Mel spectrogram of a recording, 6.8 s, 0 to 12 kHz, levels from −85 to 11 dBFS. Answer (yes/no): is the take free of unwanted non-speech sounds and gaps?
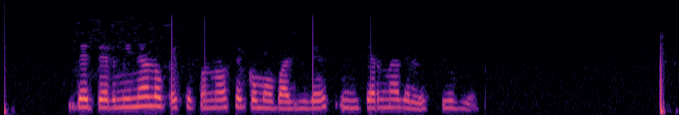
yes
